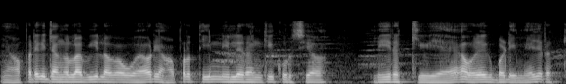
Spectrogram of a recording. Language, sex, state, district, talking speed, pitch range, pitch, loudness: Hindi, male, Uttar Pradesh, Shamli, 265 wpm, 105-115 Hz, 110 Hz, -18 LUFS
